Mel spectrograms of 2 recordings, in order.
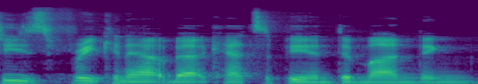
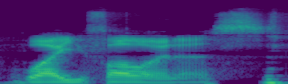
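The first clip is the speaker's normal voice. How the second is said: ordinary talk, nothing marked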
